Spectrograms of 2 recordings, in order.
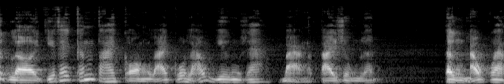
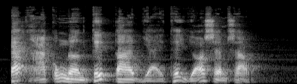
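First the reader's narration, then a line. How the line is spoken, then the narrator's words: Cold voice. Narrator (Vietnamese): Giọng của chàng lạnh lùng nói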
